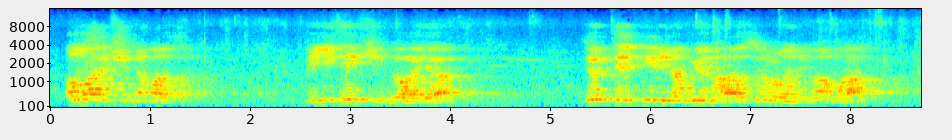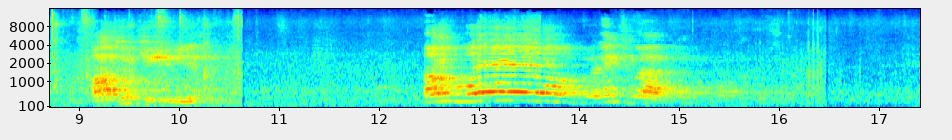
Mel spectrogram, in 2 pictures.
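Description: A man chants a prayer into a microphone, heard through a loudspeaker outdoors.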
